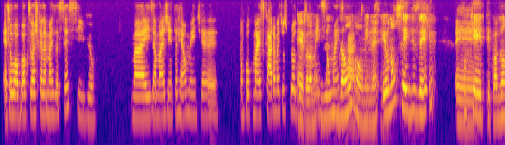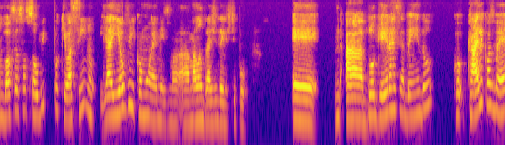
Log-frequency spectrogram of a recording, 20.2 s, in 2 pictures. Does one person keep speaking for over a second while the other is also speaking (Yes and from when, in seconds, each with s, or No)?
Yes, from 5.9 s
